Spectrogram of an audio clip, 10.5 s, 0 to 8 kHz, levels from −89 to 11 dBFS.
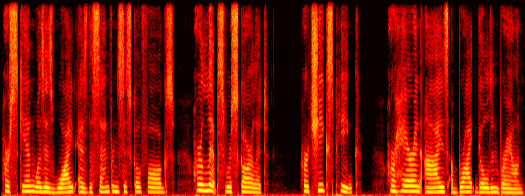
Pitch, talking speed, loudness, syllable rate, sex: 190 Hz, 145 wpm, -19 LUFS, 3.6 syllables/s, female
